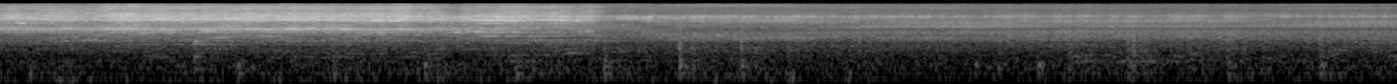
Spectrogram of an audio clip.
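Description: A steady high-pitched hiss that drops off abruptly about four and a half seconds in, leaving a softer hiss.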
